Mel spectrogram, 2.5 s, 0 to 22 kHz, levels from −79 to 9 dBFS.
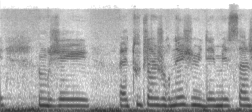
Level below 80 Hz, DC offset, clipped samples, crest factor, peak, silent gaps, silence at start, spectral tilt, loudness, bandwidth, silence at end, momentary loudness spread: -20 dBFS; under 0.1%; under 0.1%; 8 dB; -6 dBFS; none; 0 s; -4.5 dB/octave; -16 LUFS; 18 kHz; 0 s; 3 LU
